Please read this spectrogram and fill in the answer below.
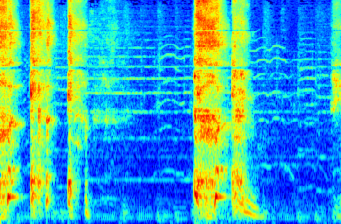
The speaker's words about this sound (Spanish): estoy con un poco de tos.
